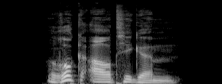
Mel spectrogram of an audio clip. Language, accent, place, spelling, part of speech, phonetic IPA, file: German, Germany, Berlin, ruckartigem, adjective, [ˈʁʊkˌaːɐ̯tɪɡəm], De-ruckartigem.ogg
- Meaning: strong dative masculine/neuter singular of ruckartig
